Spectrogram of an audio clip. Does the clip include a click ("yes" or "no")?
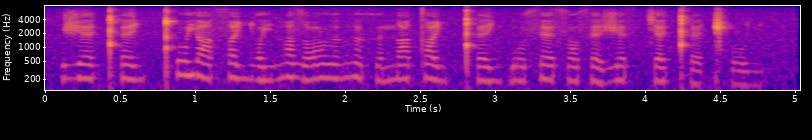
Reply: yes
